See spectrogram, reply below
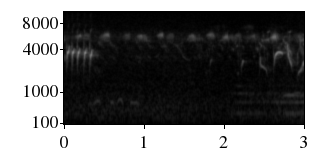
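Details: Yellow-eyed babbler calling: a rapid burst of four sharp, high, evenly spaced notes opens, followed by scattered faint chirps and a bright swooping note near the end, over steady high-pitched insect-like ticking.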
